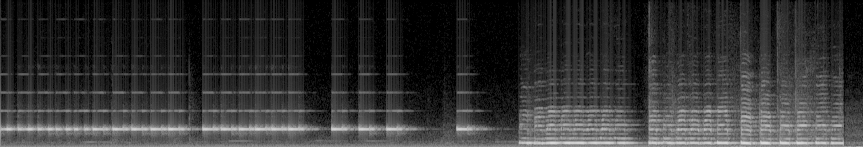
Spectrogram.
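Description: Electronic oven control panel beeping in a high tone as its buttons are pressed: two long beeps, then a few short ones. From about five seconds in, a woman imitates the beeping with her voice in two long held tones.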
